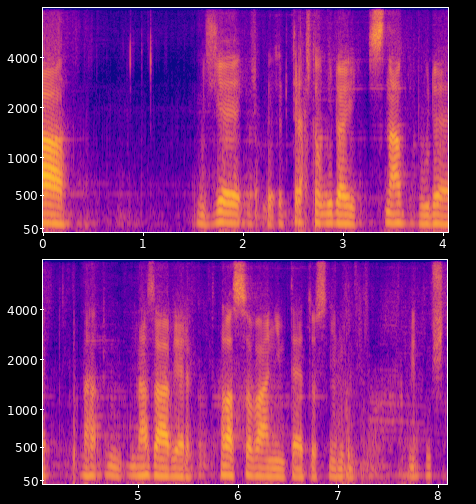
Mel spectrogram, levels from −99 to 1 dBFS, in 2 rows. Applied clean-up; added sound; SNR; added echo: neural separator model SepFormer DNS4.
